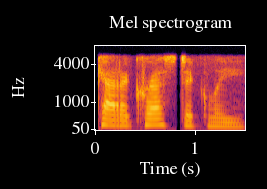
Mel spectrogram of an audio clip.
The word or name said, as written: catachrestically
